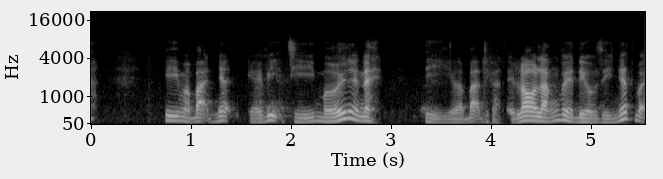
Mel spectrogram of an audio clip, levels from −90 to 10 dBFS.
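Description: From 1.7 to 2.03 s and again from 3.29 to 3.5 s, an echo leak is heard: a faint copy of the speech trailing about 0.42 s behind, roughly 20 and 25 dB down. This is likely a loudspeaker-side echo canceller letting residual pickup return.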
